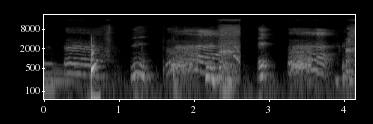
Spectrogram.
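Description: Playful vocalising between an adult and a baby: high, sliding coos, laughter and babbling in short bursts, with a sharp click about half a second in.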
